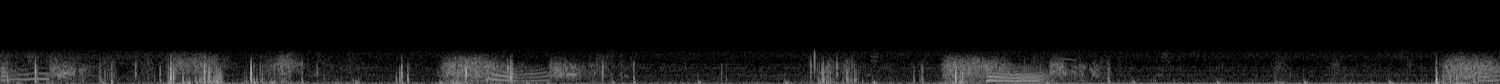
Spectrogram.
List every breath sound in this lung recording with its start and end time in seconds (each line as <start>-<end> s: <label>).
0.00-0.56 s: wheeze
4.34-5.18 s: inhalation
4.82-5.72 s: wheeze
5.44-6.06 s: exhalation
9.52-10.56 s: inhalation
9.80-10.56 s: wheeze
10.56-11.20 s: exhalation
14.37-15.00 s: inhalation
